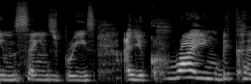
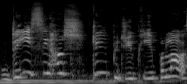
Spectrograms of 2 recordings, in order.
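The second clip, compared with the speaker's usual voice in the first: exasperated; 8 semitones higher than usual. Real, not acted. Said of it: "ranting at viewers".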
